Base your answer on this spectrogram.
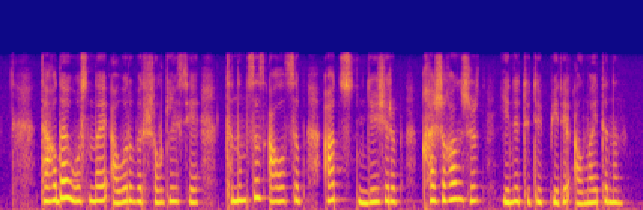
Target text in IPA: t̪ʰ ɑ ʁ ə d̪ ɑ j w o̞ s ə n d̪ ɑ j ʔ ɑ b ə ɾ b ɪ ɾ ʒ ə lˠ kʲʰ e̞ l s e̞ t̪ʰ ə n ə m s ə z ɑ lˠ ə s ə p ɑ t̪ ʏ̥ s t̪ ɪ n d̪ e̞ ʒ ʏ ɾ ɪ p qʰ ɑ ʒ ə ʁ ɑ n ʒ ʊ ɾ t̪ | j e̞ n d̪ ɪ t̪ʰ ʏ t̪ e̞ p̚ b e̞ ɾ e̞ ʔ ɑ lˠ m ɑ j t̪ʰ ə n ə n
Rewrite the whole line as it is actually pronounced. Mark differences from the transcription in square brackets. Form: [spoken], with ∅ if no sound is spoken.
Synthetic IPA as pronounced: t̪ʰ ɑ ʁ ə d̪ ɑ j w o̞ s ə n d̪ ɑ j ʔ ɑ [w] ə ɾ b ɪ ɾ ʒ ə lˠ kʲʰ e̞ l s e̞ t̪ʰ ə n ə m s ə z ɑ lˠ ə s ə p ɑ t̪ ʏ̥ s t̪ ɪ n d̪ e̞ ʒ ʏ ɾ ɪ p qʰ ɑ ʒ ə ʁ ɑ n ʒ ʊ ɾ t̪ | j e̞ n d̪ ɪ t̪ʰ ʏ t̪ e̞ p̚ b e̞ ɾ e̞ ʔ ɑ lˠ m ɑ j [t̪] ə n ə n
